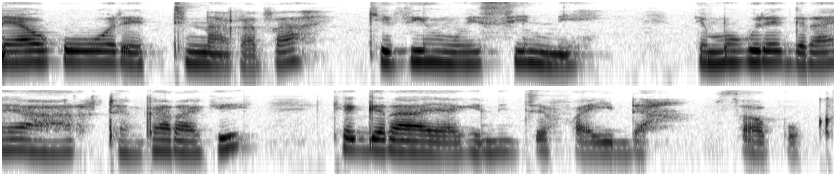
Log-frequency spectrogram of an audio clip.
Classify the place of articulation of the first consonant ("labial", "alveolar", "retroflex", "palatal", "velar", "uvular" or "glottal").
alveolar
